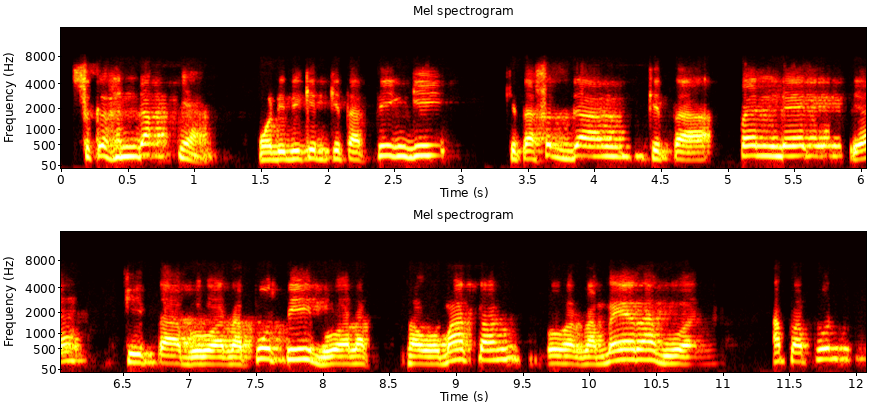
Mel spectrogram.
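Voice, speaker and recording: Man, mosque preacher, high pitch, husky, explanatory, recites verses then translates. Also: muffled recording. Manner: explanatory, repeats points with "ya" and "nah". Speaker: Islamic preacher giving Quran commentary. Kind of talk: religious study lecture.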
